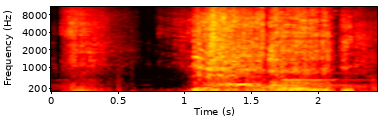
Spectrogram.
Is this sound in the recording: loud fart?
no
